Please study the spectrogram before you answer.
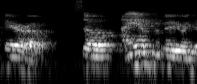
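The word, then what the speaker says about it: eero: o w it's spelled e-o-r-o or e-a-r-o-e-r-o is pronounced Arrow so I am familiar with arrow arrow is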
